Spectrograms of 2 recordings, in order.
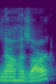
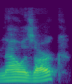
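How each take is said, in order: First: The phrase is said fast, words run together. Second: The phrase is said slowly, words kept apart.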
